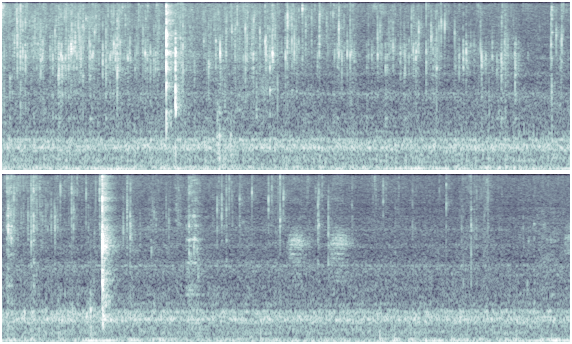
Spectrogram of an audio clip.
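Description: Hot oil sizzling and crackling in a frying pan as fried chicken pieces, curry leaves and green chillies are scooped out with a metal slotted spoon. The spoon clinks against the pan twice, about two seconds in and again at about eight seconds, the second clink the loudest. The crackling thins out in the second half.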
